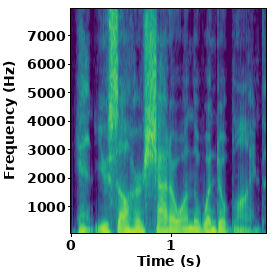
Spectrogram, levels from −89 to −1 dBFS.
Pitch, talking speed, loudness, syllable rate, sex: 125 Hz, 275 wpm, -16 LUFS, 6.4 syllables/s, male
